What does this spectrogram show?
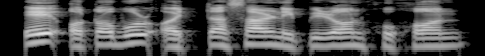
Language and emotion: Assamese, neutral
